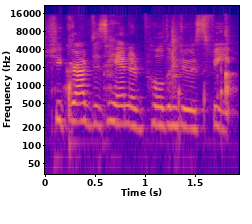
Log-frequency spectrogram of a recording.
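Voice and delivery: usual speaking voice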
